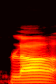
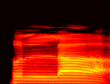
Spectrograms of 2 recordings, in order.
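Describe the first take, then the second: First: It is said at normal speed as one syllable. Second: It is said slowly, its sounds drawn apart. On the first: "இதை ப்ளா அப்படின்னு வாசிச்சோம்" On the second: "நான் மெதுவா உச்சரிக்கிறேன்"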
